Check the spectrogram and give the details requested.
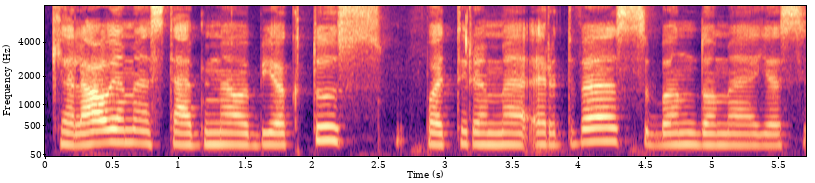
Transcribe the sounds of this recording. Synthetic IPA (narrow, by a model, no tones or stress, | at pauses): kʲɛlʲɛʊjɛmʲɛsʲt̪ʲæːbʲɪmʲɛoːbʲjɛkt̪ʊspɑːt̪ʲɪɾʲɛmʲɛʔɛɾʲd̪ʲʋʲɛsbɐnd̪oːmʲɛjɛs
